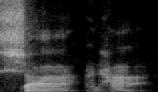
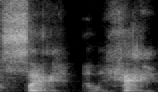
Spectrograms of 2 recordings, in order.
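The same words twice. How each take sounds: First: The letter sounds are said softly. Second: The letter sounds are said sharply. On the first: The speaker calls it wrong. "you might say it's sha and ha" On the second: The speaker calls it right. "the letter is a lot a lot sharper"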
